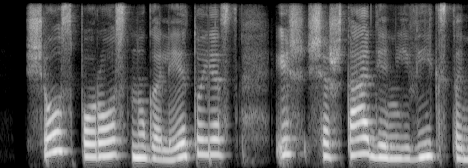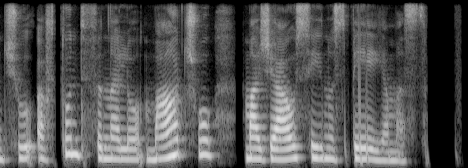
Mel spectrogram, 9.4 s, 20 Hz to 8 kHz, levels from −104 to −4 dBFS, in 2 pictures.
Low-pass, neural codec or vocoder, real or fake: 7.2 kHz; none; real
